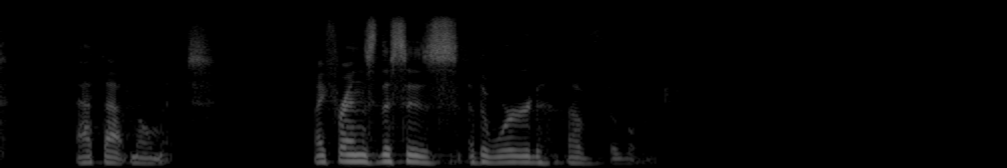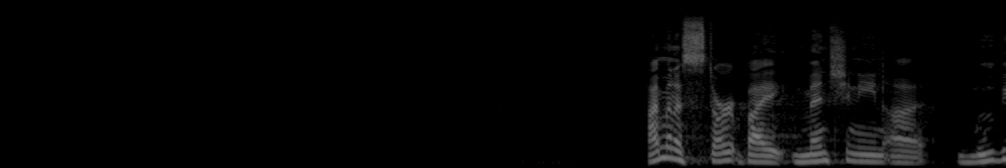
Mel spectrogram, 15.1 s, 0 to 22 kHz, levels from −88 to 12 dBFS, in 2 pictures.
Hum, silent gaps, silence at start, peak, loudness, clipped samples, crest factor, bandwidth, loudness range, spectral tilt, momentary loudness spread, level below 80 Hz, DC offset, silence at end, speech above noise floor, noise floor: none; 7.83-11.21 s; 0 s; -28 dBFS; -47 LUFS; under 0.1%; 26 dB; 15 kHz; 11 LU; -3 dB/octave; 18 LU; under -90 dBFS; under 0.1%; 0 s; over 41 dB; under -90 dBFS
